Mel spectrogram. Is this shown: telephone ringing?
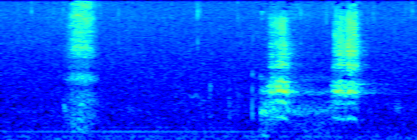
no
